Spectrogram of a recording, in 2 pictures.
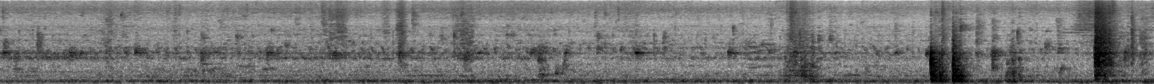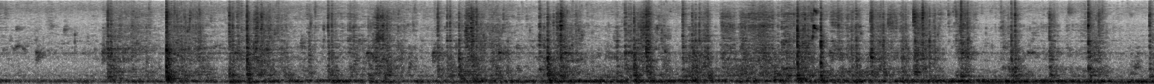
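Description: Kue bawang dough strips deep-frying in a pot of hot oil, sizzling with many small crackles that grow busier through the second half. A couple of louder sharp knocks come near the middle.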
